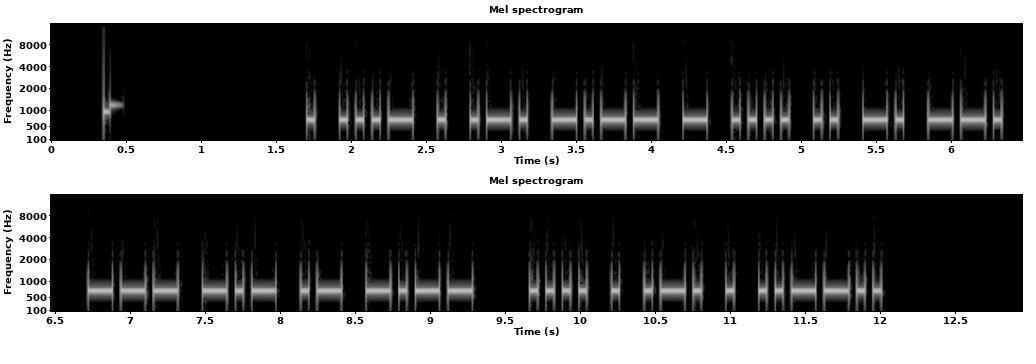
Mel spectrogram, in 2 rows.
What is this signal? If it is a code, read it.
Morse code, heard as a keyed tone, about 22 wpm, 700 Hz. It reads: EVERYTHING OKAY HERE?
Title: A Sound Of Thunder 22wpm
